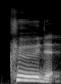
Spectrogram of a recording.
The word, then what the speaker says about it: could: Could, on ne prononce pas le « L », évidemment.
